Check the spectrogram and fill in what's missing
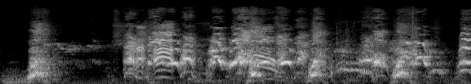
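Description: A dog barks and yips excitedly in a rapid, loud, close run of barks, with a few whimpery high notes mixed in.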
